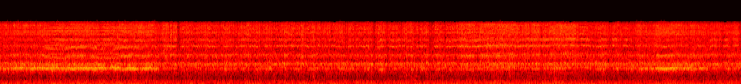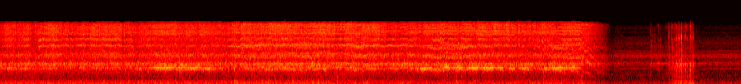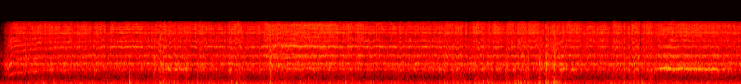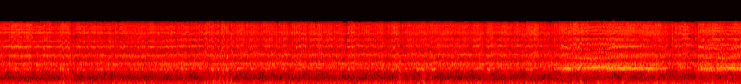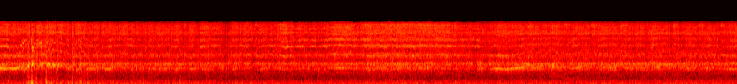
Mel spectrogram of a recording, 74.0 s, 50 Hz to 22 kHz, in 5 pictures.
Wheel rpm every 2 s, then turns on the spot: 210, 210, 210, 210, 200, 210, 210, 210, 220, 210, 210, 210, 210, 50, 20, 180, 200, 200, 200, 200, 200, 200, 200, 200, 210, 210, 210, 210, 210, 210, 220, 210, 210, 210, 210, 230, 220.
none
